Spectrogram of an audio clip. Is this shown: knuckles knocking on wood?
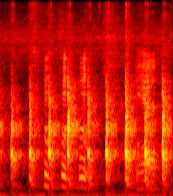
yes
